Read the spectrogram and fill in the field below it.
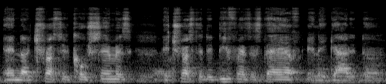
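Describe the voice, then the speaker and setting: A man who coaches high school football, explaining casually and emphatically in a postgame interview, often repeating phrases for stress. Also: moderate pace, bright, forceful tone.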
